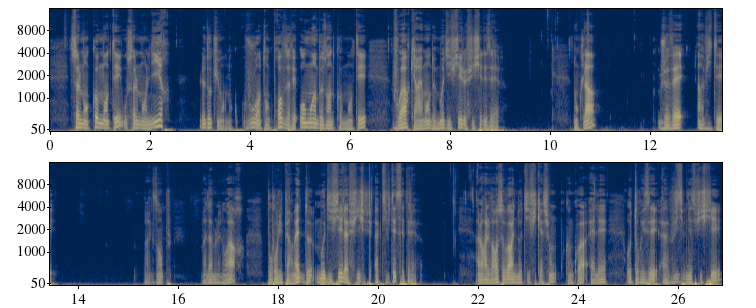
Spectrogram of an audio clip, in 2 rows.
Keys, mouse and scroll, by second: 9.6 click, 12.1-13.8 typing, 15.3 click.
